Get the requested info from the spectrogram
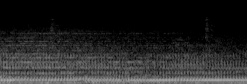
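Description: Quiet passage of a backing track played through a PA: a low sustained drone held steady, with a brief dip near the end before guitar comes back in.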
